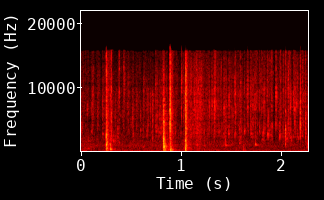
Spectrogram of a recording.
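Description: A tossed plastic water bottle with water in it knocking as it strikes and drops to the icy ground: one lighter knock, then two sharp knocks close together about a second in.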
